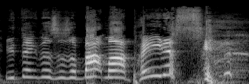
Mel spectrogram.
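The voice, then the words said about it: Western cowboy character voice. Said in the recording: “to do a Western voice... Do a little Ames for us?”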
